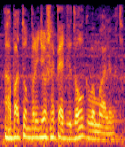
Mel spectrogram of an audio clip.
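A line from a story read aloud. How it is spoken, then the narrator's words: Smirking grunt. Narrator (Russian): хмыкнул Бубна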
